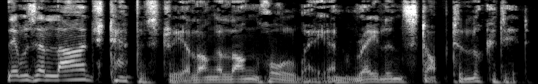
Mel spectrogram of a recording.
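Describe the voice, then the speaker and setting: A man's voice: low voice, sing-song, fairly quick, dark tone, breathy edge, no echo, studio quality. A man narrating a fantasy audiobook from a script as the storyteller.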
